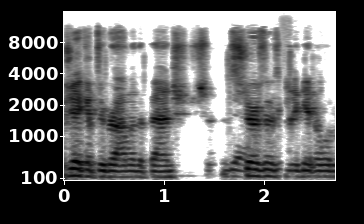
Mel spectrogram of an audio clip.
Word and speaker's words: Scherzer: How you pronounce his last name? Scherzer.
